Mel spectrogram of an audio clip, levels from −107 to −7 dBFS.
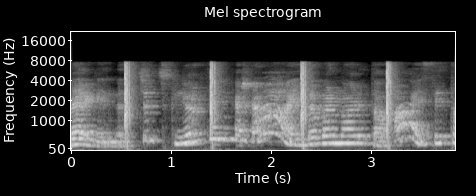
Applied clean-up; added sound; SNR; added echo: none; Clapping; 1 dB; reverberation time 0.3 s.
